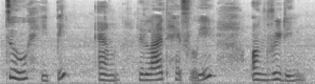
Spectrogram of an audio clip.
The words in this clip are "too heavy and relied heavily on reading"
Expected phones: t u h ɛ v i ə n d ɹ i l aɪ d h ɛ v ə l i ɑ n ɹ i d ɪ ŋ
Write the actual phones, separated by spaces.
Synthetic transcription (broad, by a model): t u h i p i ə n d ɹ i l aɪ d h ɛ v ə l i ɑ n ɹ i d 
